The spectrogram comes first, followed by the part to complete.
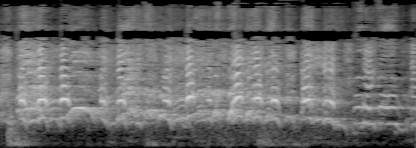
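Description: Fits of high-pitched laughter, short repeated giggles several times a second, dying down near the end.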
